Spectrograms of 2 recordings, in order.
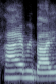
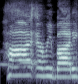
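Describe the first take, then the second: First: Said in the usual way. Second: Higher, louder, quick hello to everyone; loud greeting. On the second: Real, not acted. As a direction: boom the hello out to the room. Greeting viewers twice.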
